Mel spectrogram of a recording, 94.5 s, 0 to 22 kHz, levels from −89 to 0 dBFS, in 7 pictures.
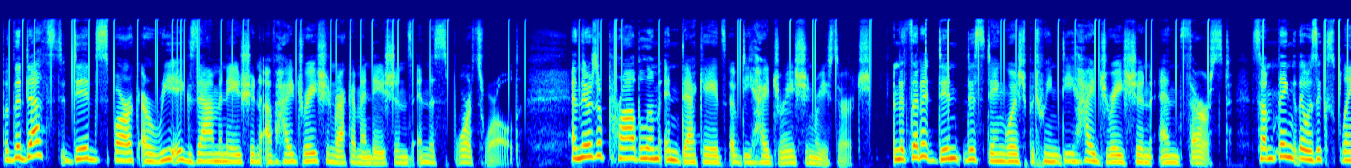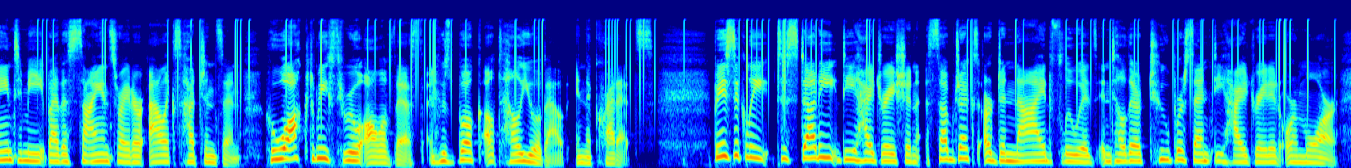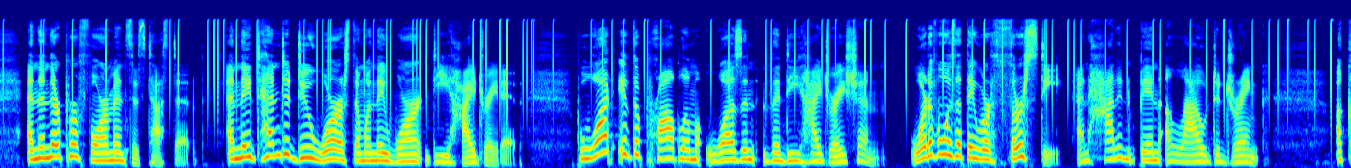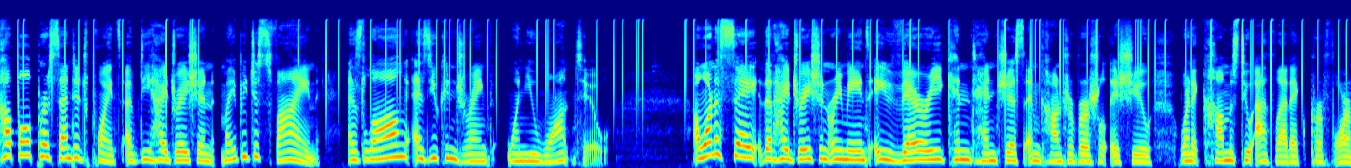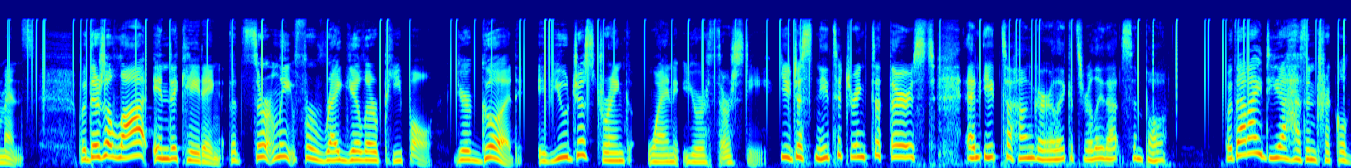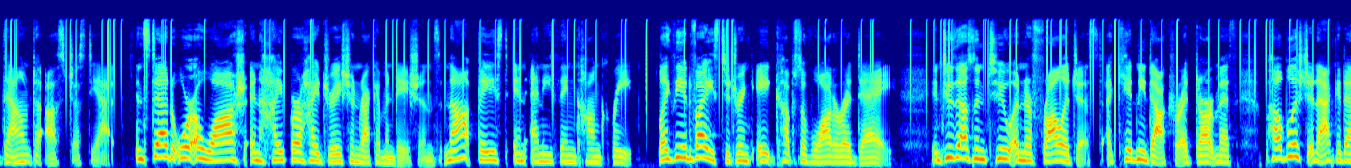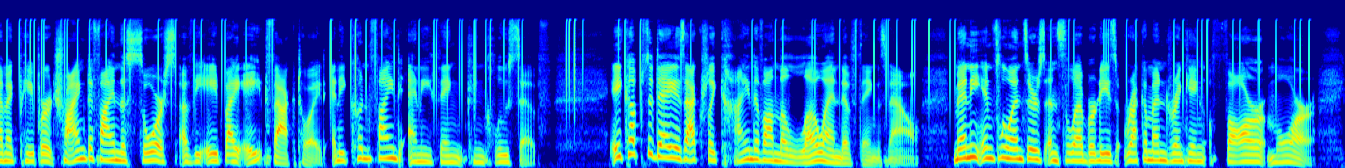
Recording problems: crackle, like an old record; noticeable; 15 dB below the speech

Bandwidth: 13.5 kHz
